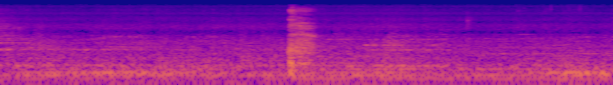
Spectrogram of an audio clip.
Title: Girl coughing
